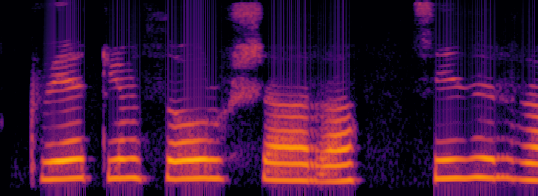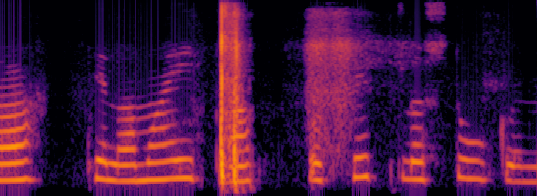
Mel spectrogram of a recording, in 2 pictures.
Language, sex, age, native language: Icelandic, male, 11, Icelandic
